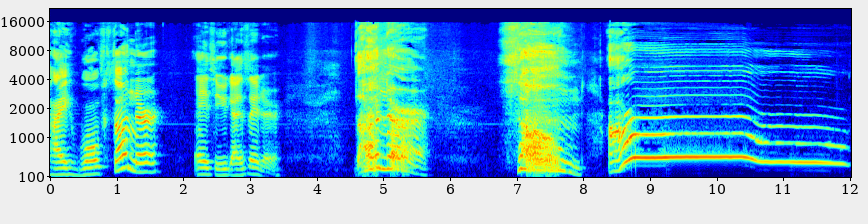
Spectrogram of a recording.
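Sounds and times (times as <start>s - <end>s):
man imitating wolf howl: 6.9s - 12.0s.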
